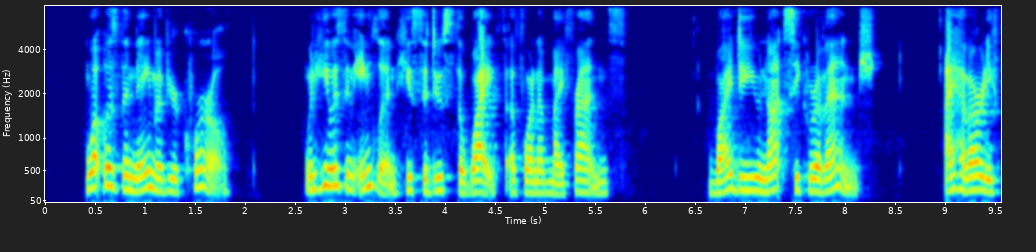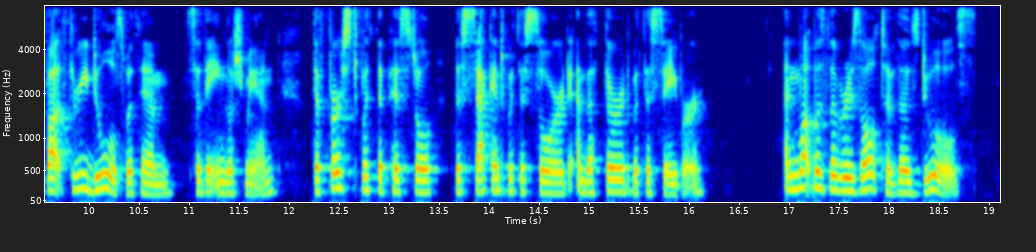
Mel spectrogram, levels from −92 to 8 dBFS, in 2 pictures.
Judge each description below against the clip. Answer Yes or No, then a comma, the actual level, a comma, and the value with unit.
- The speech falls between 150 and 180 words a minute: No, average, 195 wpm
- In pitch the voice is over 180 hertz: Yes, high, 190 Hz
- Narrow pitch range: No, average, 3.4 semitones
